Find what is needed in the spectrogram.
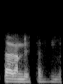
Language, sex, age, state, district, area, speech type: Bodo, male, 18-30, Assam, Udalguri, rural, conversation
